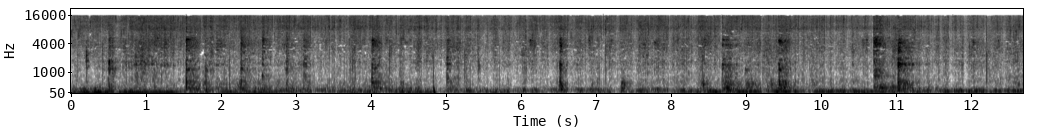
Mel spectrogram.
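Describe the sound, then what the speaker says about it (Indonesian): Sliced shallots fry in hot oil, a loud, continuous sizzle with repeated stirring scrapes and crackles throughout, no voices. "saya sudah menaruh minyak di sini ya, teman-teman. Nah, saya mau memasukkan irisan bawang merah"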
